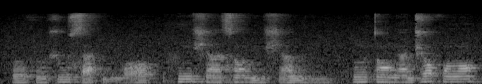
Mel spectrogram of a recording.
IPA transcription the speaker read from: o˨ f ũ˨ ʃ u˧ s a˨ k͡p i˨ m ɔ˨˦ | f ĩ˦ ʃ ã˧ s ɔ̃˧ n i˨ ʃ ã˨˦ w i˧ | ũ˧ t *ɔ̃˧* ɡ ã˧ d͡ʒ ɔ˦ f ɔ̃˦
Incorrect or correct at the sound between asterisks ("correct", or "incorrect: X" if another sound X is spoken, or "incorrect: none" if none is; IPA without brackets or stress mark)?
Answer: correct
